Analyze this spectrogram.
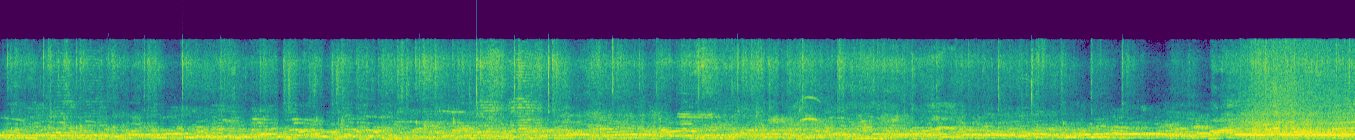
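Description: A large crowd chatters and cheers outdoors at a distance.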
